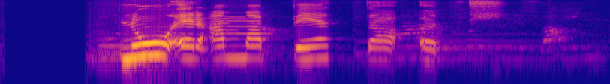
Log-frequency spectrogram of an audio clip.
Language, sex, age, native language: Icelandic, female, 10, Icelandic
